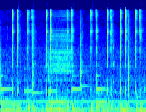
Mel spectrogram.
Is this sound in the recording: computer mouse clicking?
yes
